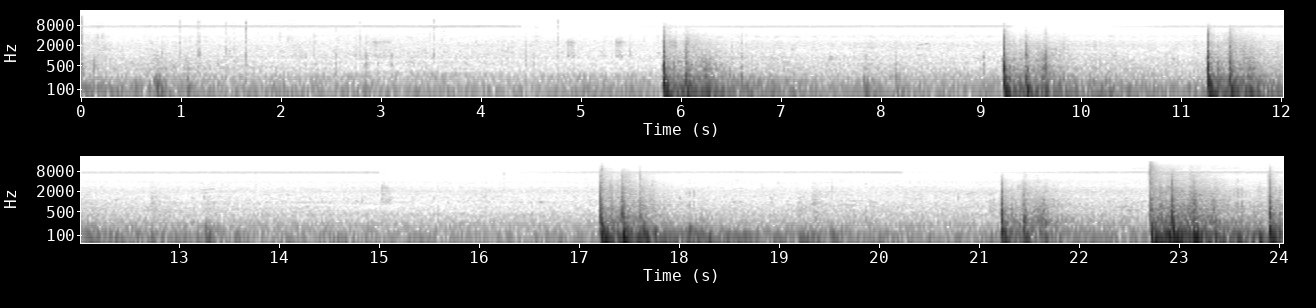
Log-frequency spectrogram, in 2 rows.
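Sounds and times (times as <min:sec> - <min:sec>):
small firework cracks: 0:00.0 - 0:05.0, 0:05.8 - 0:15.1, 0:16.9 - 0:20.2, 0:21.2 - 0:24.0
firework shells booming: 0:05.8 - 0:14.6, 0:17.2 - 0:20.2, 0:21.2 - 0:24.0.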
